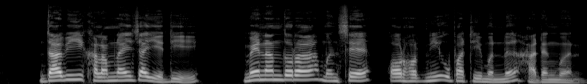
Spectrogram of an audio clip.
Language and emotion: Bodo, neutral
